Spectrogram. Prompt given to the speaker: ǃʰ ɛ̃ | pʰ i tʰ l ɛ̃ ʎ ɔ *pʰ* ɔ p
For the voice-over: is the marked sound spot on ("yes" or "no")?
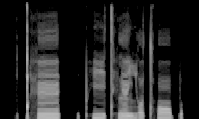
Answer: no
